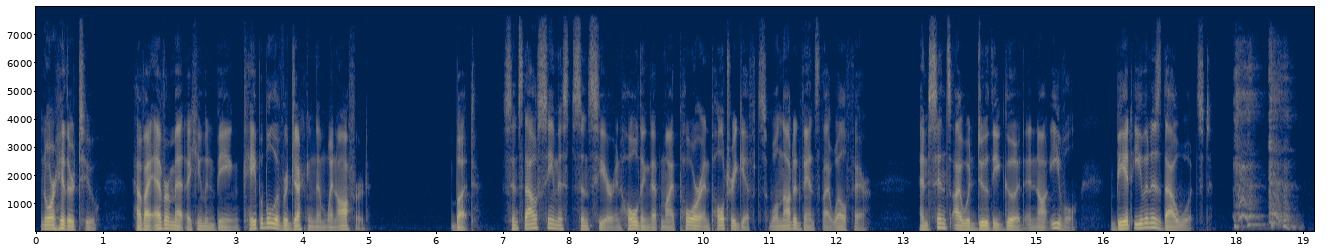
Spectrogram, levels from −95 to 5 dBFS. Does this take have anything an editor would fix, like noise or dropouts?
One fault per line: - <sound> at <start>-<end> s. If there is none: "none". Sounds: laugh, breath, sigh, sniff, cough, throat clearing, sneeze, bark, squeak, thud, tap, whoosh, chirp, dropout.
- cough at 17.9-19.0 s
